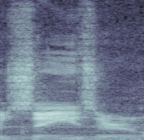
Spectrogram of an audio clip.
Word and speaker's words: Zazer: It's Professor Zazer, like laser with a Z.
